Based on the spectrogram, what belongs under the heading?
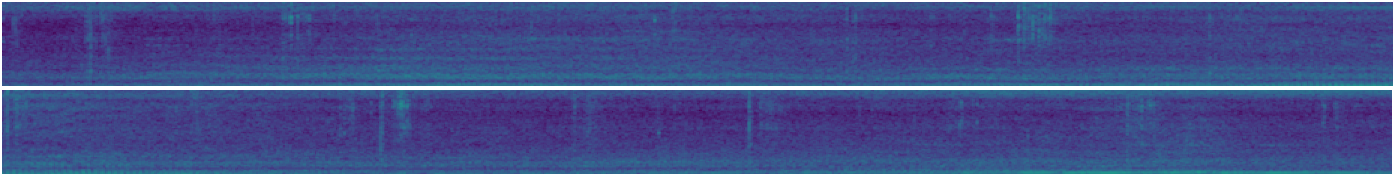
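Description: A motor vehicle's engine running with a low hum that grows louder, peaking just before the end as it comes close.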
